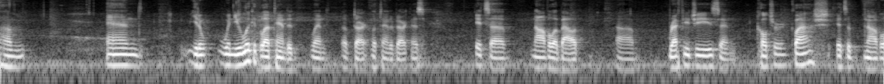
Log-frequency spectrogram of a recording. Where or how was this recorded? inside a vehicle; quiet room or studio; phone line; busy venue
busy venue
